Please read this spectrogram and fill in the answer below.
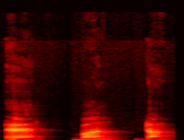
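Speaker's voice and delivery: एबंडन drawn out very slowly in three syllables. Shown as a demonstration. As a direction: lay out एबंडन one slow syllable at a time. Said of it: "इसके भी तीन हिस्से हैं".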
